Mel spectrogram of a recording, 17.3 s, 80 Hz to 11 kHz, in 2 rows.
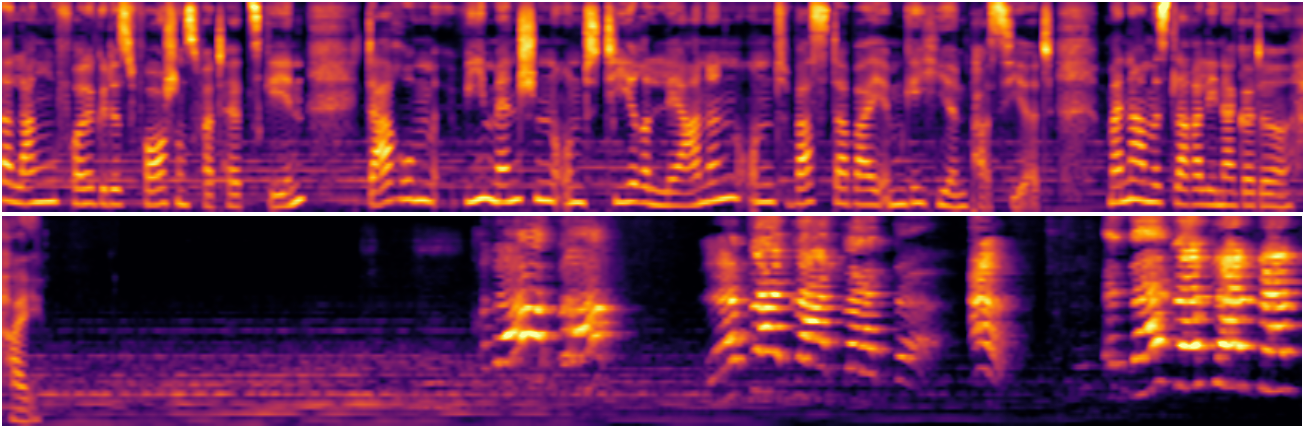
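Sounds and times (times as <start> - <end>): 
speech: 0.0 - 9.0
baby giggly laughter: 11.8 - 15.4
two babies babbling to each other: 11.8 - 17.3.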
